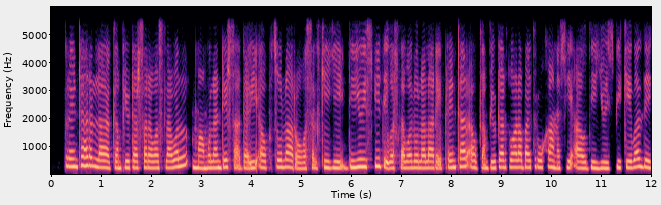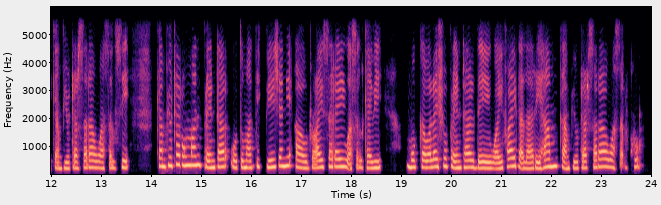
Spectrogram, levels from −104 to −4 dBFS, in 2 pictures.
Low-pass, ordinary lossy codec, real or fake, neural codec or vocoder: 5.4 kHz; none; fake; codec, 44.1 kHz, 7.8 kbps, Pupu-Codec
